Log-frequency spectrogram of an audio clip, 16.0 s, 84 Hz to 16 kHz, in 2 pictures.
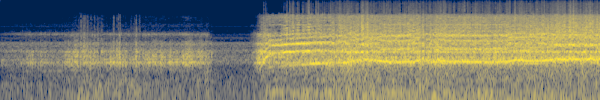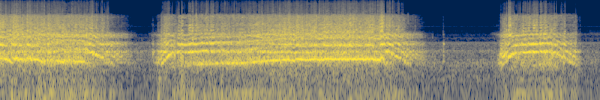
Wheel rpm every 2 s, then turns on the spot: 20, 40, 160, 160, 90, 130, 90, 40.
0-2 14-16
